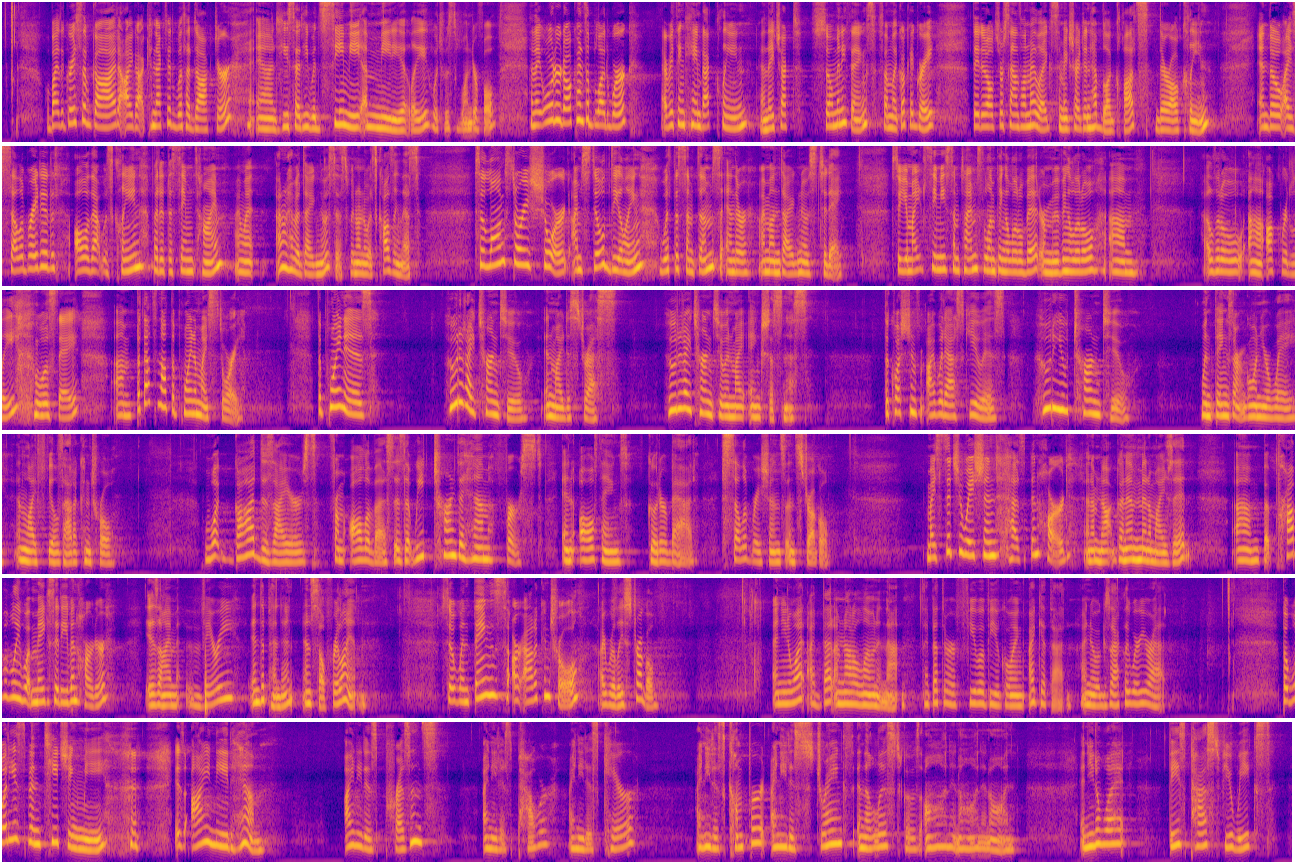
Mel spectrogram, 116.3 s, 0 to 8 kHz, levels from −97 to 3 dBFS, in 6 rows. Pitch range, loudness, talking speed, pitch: 190-270 Hz, -16 LUFS, 160 wpm, 220 Hz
